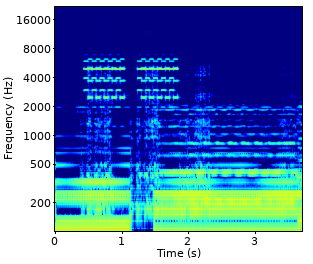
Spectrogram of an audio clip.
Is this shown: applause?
no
